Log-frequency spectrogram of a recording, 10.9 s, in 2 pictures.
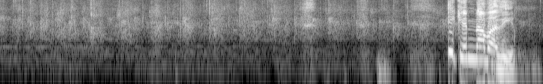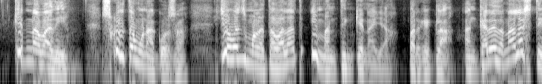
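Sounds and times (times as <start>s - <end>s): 
audience applauding: 0.0s - 5.4s
speech: 4.6s - 10.8s.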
